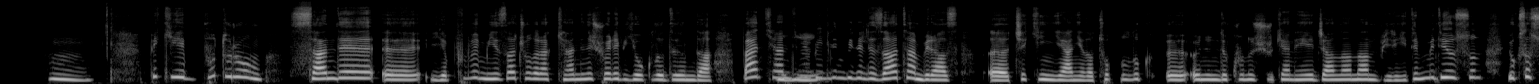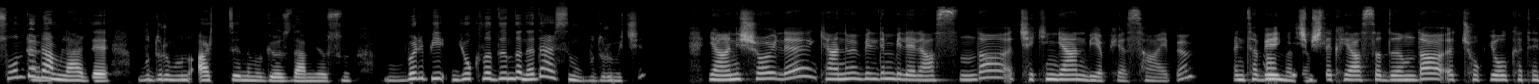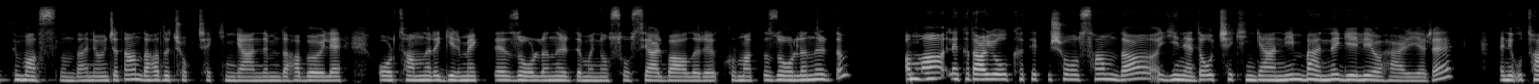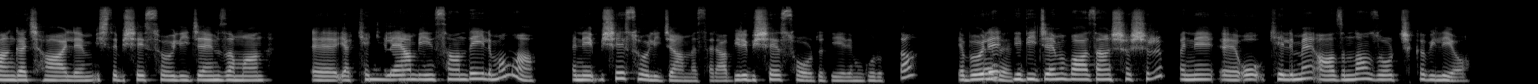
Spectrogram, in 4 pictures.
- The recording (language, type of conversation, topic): Turkish, advice, Topluluk önünde konuşurken neden özgüven eksikliği yaşıyorum?
- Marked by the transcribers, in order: other background noise; tapping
